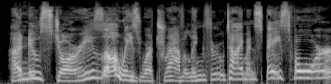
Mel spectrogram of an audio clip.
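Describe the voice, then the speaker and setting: A woman uses a put-on character voice, high-pitched and raspy, with very wide pitch swings. She goes at a fairly slow pace. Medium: read story.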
